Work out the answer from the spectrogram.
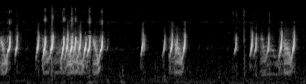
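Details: Common quail calling: short sharp notes near the same pitch, grouped in quick bursts of two to three, with brief silent gaps between bursts and a denser cluster of overlapping notes early on.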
